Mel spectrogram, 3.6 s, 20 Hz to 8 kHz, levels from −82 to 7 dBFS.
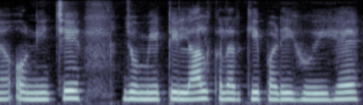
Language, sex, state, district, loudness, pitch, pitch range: Hindi, female, Uttar Pradesh, Lalitpur, -14 LUFS, 195 Hz, 190-200 Hz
